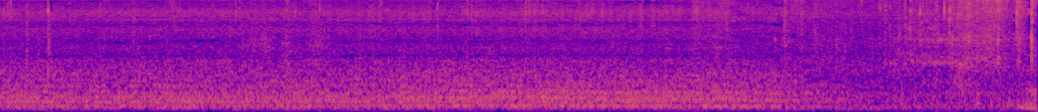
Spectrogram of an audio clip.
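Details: Honey bees entering a second opening in a church wall in Jacksonville, Florida, before the colony is cut out and smoked; a continuous, even hum of many bees, with faint ticking patter throughout.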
